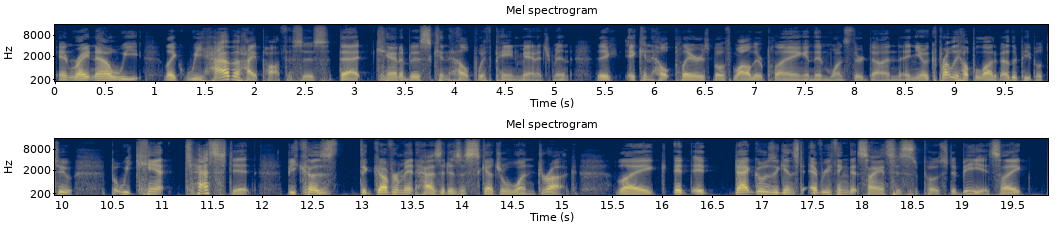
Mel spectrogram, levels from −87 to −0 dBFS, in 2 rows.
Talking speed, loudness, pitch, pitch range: 220 wpm, -26 LUFS, 115 Hz, 95-130 Hz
